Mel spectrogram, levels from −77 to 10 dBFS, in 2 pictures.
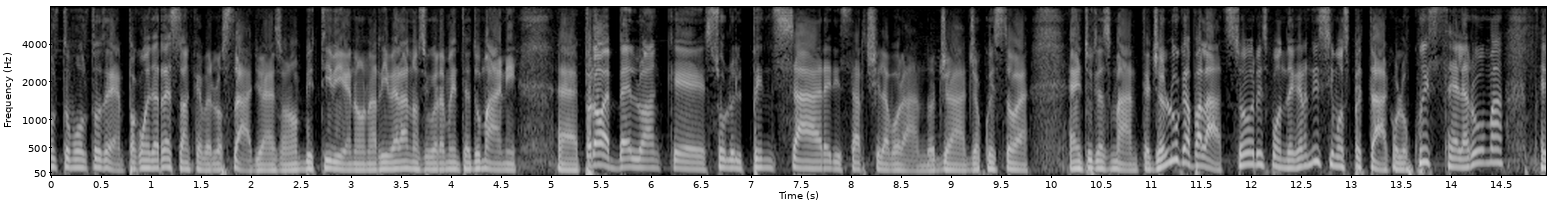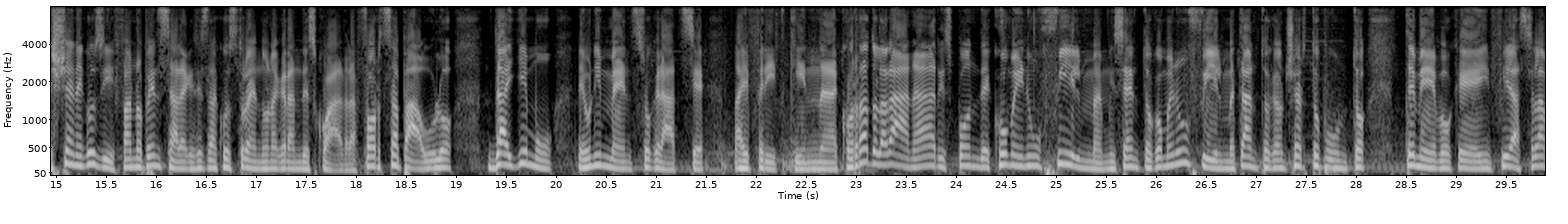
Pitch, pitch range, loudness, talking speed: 135 Hz, 120-160 Hz, -16 LUFS, 180 wpm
